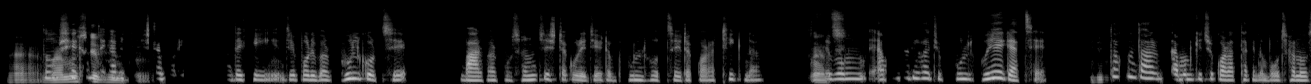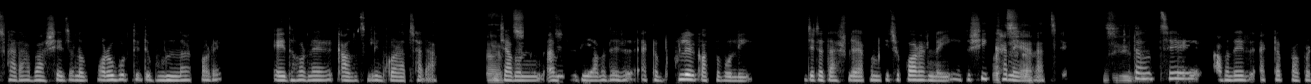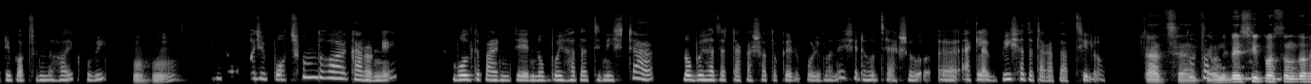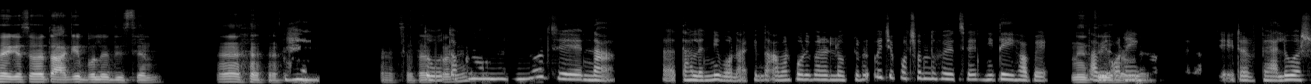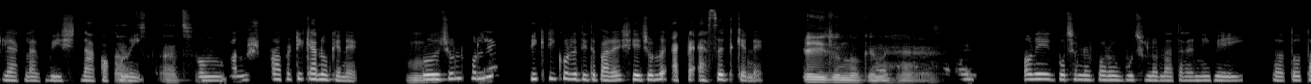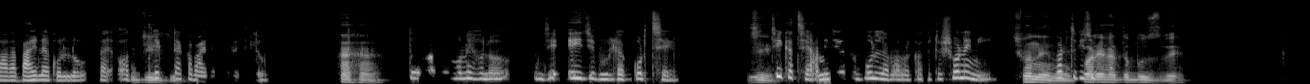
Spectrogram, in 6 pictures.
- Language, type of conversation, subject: Bengali, podcast, কখন তুমি মনে করো যে কোনো ভুলের মাধ্যমেই তুমি সবচেয়ে বড় শেখার সুযোগ পেয়েছো?
- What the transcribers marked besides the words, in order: static; mechanical hum; distorted speech; tapping; unintelligible speech; laughing while speaking: "হ্যাঁ, হ্যাঁ, হ্যাঁ"; unintelligible speech; other background noise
